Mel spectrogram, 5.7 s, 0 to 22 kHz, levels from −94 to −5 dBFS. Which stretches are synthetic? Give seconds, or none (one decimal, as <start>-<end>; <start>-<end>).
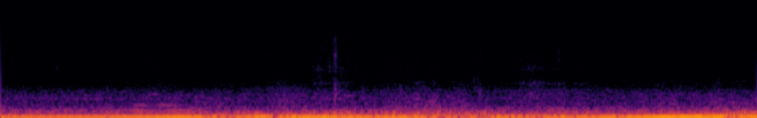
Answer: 1.8-2.3

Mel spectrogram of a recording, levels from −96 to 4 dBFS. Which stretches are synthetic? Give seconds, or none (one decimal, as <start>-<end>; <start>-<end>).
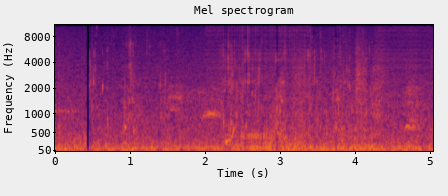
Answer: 2.0-3.4; 4.3-5.0

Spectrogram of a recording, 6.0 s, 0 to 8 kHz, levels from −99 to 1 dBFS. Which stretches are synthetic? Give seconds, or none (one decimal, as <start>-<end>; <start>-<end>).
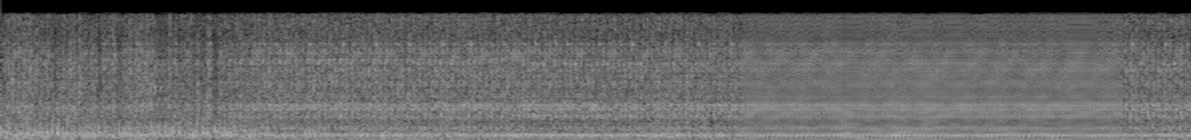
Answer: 3.7-5.6

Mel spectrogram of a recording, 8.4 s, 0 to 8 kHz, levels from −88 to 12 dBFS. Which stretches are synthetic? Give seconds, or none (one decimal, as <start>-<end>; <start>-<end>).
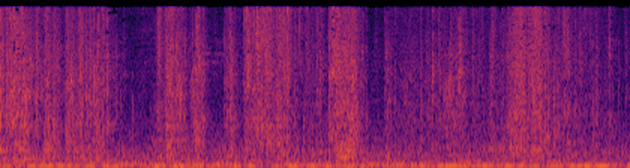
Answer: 1.5-3.0; 4.6-5.2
